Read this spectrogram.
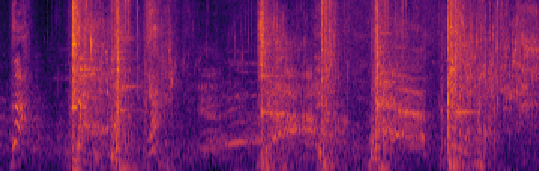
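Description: Heavy blows thud wetly into a body.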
